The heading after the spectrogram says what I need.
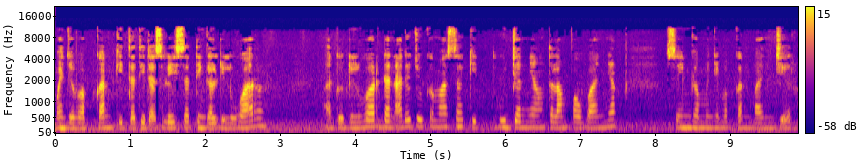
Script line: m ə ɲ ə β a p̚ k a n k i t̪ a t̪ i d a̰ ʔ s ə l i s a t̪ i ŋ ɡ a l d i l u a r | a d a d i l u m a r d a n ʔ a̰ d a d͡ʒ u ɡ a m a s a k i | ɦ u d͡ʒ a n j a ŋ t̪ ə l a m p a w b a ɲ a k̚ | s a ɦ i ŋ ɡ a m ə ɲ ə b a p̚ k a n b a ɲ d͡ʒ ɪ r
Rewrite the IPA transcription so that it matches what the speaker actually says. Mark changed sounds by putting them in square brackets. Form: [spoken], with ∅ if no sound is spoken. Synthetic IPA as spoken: m ə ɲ ə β a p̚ k a n k i t̪ a t̪ i d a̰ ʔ s ə l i s a t̪ i ŋ ɡ a l d i l u a r | a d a d i l u [∅] a r d a n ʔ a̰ d a d͡ʒ u ɡ a m a s a k i | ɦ u d͡ʒ a n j a ŋ t̪ ə l a m p a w b a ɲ a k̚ | s [ə] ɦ i ŋ ɡ a m ə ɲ ə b a p̚ k a n b a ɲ d͡ʒ ɪ r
